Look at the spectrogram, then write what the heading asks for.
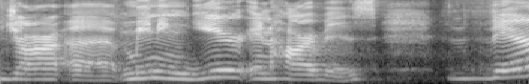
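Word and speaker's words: Jera: Jar, it's pronounced jar, meaning year in harvest.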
